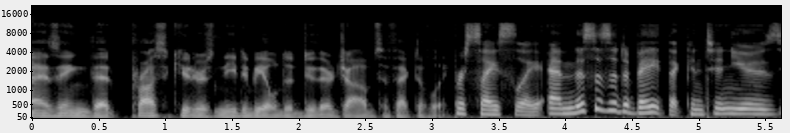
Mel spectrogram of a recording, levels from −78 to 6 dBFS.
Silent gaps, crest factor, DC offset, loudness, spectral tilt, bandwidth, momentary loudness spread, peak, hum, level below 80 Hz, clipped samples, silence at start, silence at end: none; 18 dB; under 0.1%; -26 LUFS; -5 dB/octave; 12 kHz; 7 LU; -8 dBFS; none; -42 dBFS; under 0.1%; 0 s; 0 s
